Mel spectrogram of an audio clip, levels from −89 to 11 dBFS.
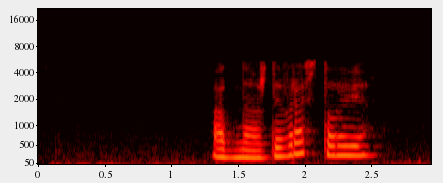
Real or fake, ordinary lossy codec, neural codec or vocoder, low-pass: fake; none; vocoder, 22.05 kHz, 80 mel bands, WaveNeXt; 5.4 kHz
